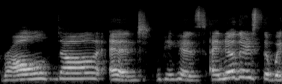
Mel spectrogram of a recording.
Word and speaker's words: Roald Dahl: And I'm not sure on how to pronounce I want to say Ronald Dahl, but it's obviously not because there's no N. But Roald Dahl, and because I know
